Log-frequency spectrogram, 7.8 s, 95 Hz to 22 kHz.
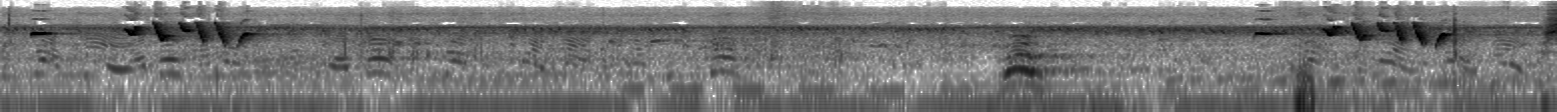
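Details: A Pale-footed Bush Warbler singing for about 20 minutes while hidden in a bush, rainy-season morning in the mountains of northern Thailand, gives two short bursts of high, tinny, rapid chattering, with other birds faint and a low hum.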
